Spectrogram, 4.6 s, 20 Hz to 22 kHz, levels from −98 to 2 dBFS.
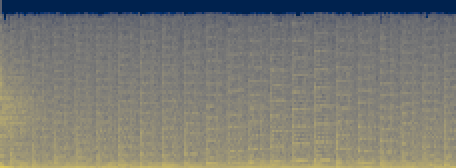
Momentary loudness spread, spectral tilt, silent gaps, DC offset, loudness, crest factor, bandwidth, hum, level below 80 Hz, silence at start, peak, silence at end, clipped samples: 1 LU; -4 dB/octave; none; under 0.1%; -20 LUFS; 18 dB; over 20 kHz; none; -26 dBFS; 0 s; -2 dBFS; 0 s; under 0.1%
